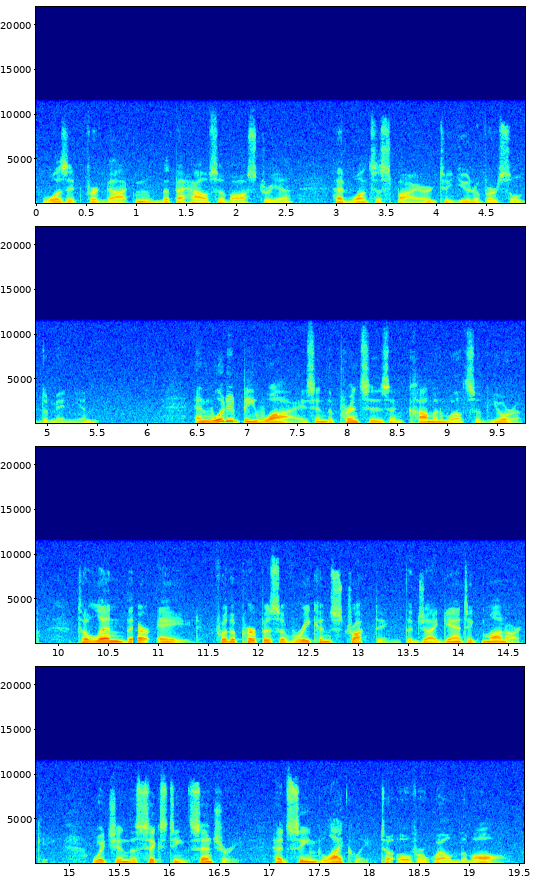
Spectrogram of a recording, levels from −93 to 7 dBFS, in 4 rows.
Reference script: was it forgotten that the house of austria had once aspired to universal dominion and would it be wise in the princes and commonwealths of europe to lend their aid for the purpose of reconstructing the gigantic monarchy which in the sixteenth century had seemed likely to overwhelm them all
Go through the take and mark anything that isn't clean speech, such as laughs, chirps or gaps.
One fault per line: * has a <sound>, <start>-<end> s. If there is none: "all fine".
* has a dropout, 10.7-10.8 s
